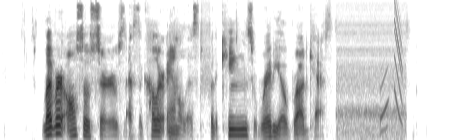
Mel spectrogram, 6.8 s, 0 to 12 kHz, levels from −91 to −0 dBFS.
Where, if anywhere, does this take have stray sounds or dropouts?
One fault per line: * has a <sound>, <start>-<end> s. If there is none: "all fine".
* has a chirp, 5.7-6.1 s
